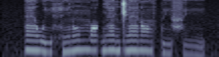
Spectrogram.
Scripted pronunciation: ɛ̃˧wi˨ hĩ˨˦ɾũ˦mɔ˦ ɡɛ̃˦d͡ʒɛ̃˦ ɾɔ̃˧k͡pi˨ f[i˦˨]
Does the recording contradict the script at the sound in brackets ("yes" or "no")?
yes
